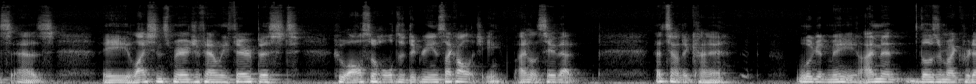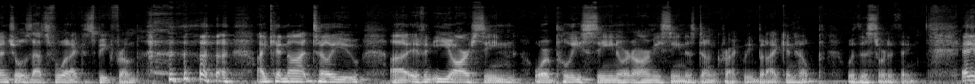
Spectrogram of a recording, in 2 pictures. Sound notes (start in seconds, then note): 11.2 laughing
